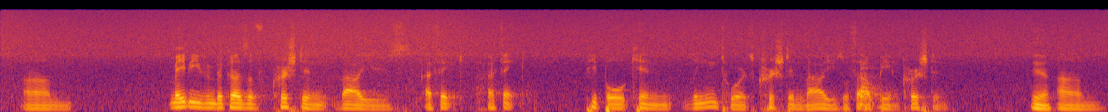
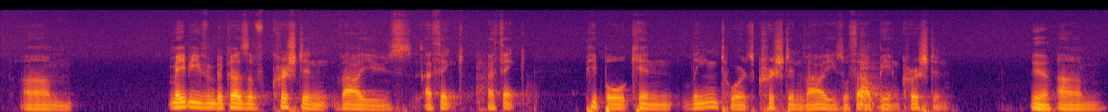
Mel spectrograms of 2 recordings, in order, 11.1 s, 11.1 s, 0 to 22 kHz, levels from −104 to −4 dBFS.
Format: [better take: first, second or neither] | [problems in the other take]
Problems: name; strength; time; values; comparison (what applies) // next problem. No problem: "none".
second | hiss; loud; throughout; 8 dB below the speech; faint in the second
